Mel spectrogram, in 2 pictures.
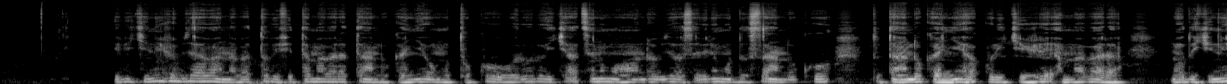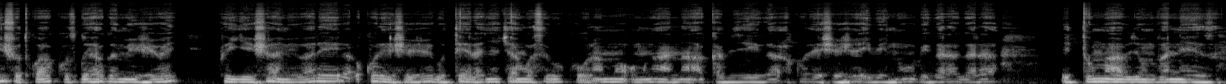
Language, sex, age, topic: Kinyarwanda, male, 25-35, education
